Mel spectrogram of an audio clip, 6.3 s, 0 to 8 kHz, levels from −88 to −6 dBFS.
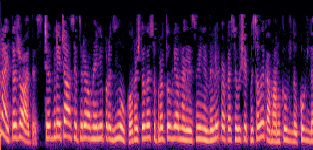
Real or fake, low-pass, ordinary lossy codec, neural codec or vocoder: fake; 7.2 kHz; MP3, 24 kbps; autoencoder, 22.05 kHz, a latent of 192 numbers a frame, VITS, trained on one speaker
